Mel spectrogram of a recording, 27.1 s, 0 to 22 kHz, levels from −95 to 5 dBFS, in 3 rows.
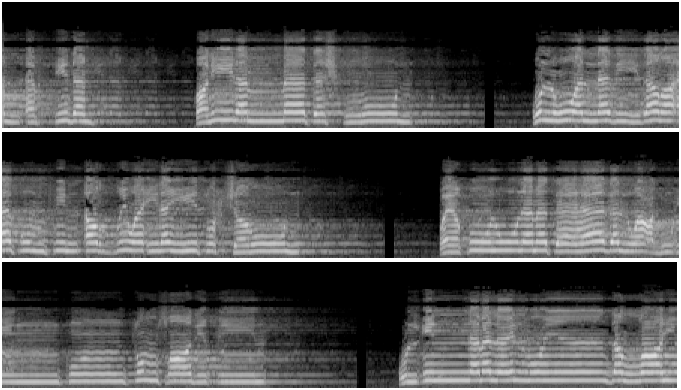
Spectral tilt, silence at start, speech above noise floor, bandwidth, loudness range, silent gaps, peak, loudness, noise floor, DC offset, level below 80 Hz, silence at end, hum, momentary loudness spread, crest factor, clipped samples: -5 dB/octave; 0 s; 46 dB; 8.4 kHz; 7 LU; 6.44-6.52 s, 14.12-14.20 s, 22.79-22.87 s; -4 dBFS; -18 LUFS; -64 dBFS; under 0.1%; -60 dBFS; 0 s; none; 10 LU; 16 dB; under 0.1%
